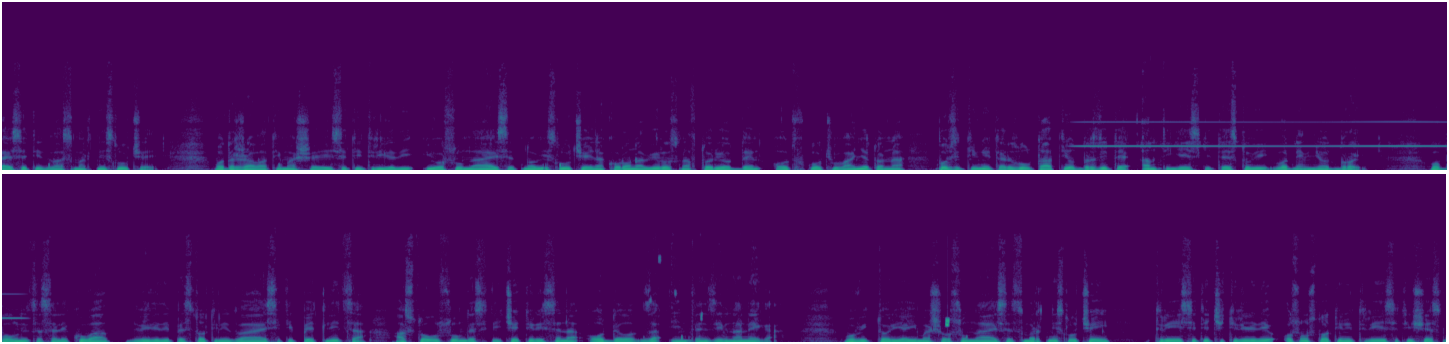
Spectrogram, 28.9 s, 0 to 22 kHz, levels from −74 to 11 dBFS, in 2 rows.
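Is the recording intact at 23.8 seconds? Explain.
No. From 23.74 to 24.09 s there is DAB burbling: bit errors that slipped past error correction corrupt sub-band samples and scale factors, so individual bands jump in level frame by frame, and short blips of noise appear in single sub-bands. Unlike steady codec gurgle, it arrives as a sudden, brief burst.

Underneath, the whole clip carries plainly audible MP2 compression, likely from a low rate around 80 kbps: starved upper sub-bands switch off and flicker, leaving a dull, granular gurgle. It is constant across the clip rather than confined to one moment.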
